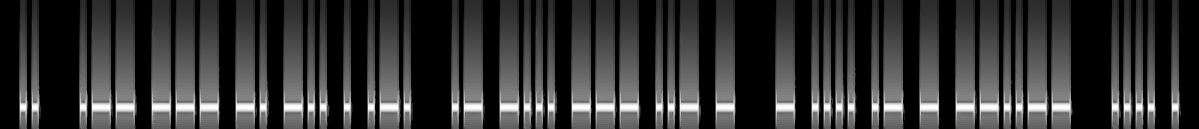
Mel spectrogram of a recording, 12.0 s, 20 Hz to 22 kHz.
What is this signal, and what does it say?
Morse code, heard as a keyed tone, about 21 wpm, 700 Hz. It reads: I WONDER ABOUT THAT, HE
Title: Sentences from Top 1000 Words - Review Part 3 - 20wpm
